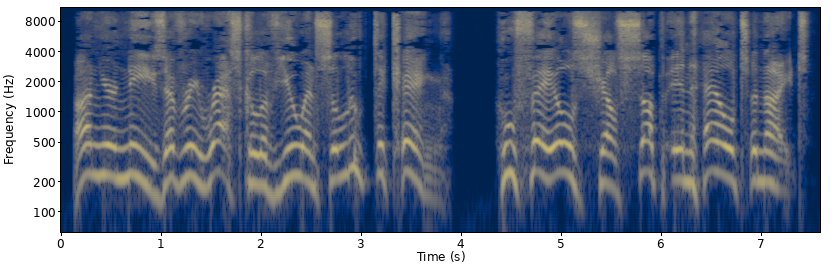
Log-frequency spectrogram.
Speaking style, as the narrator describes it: shouted

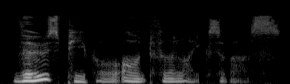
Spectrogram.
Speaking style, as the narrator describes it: he said quietly

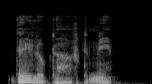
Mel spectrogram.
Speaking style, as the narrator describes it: whispered

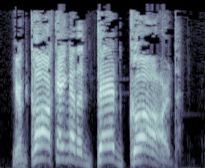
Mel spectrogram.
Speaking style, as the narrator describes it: Gary screamed at the top of his voice

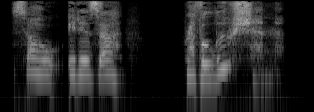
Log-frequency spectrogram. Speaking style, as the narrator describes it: whispered Inanni at last

